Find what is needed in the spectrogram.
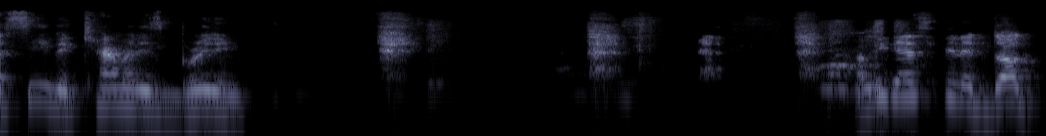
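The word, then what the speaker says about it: ح: So the ha will pronounce with the mouth, kind of like you release the throat and let some air breathe out from it.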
